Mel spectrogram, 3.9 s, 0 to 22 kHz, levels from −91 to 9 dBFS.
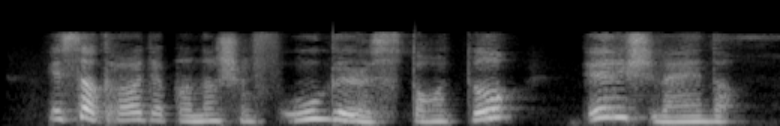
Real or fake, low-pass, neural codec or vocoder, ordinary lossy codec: fake; 7.2 kHz; codec, 16 kHz, 0.5 kbps, FunCodec, trained on Chinese and English, 25 frames a second; AAC, 32 kbps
